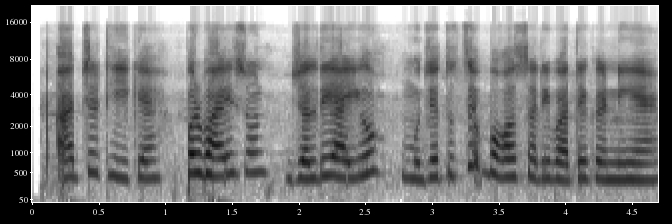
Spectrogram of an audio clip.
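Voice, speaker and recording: A woman puts on a character voice at an extremely high pitch. She keeps a moderate pace and fairly even intonation. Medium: read story. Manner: dramatic, pouty.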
